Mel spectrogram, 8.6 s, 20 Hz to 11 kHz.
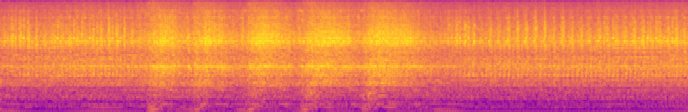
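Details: BMW E46 M3 petrol straight-six idling with a busy metallic rattle of unclear source, heard since installing a used block with the original head, VANOS and cams after a broken rod and piston left debris in the engine; cause unknown.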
